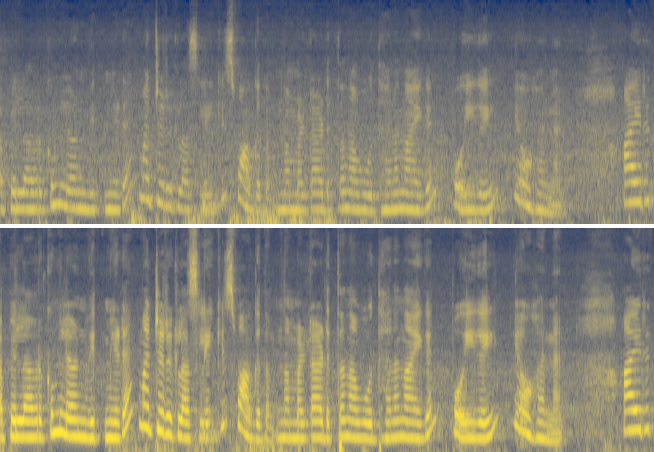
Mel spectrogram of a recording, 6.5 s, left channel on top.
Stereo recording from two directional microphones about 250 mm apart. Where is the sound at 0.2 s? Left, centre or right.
Right.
